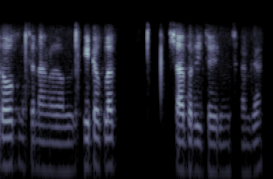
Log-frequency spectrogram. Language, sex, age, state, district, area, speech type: Tamil, male, 18-30, Tamil Nadu, Erode, rural, conversation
